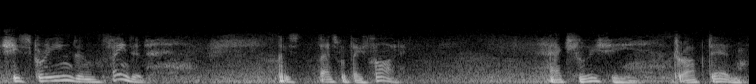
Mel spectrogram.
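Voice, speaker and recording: An actor playing a matter-of-fact doctor in a 1970s radio drama. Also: male voice, medium pitch, big pitch swings, slow pace, pauses often. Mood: earnest, reporting. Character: matter-of-fact male doctor, colleague explaining an incident. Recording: dull, noisy 1970s radio broadcast recording.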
